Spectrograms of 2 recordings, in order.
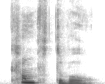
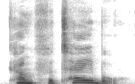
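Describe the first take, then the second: First: The word is said with three syllables. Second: The word is said with extra syllables. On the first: The speaker calls it right. "It's three syllables" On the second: The speaker calls it wrong. "Don't say comfortable"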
